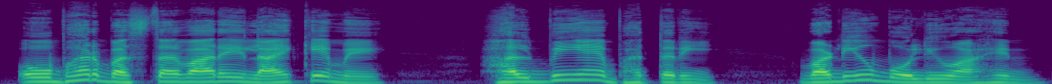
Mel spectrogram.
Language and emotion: Sindhi, neutral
